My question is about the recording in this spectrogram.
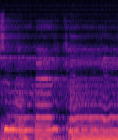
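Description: Live band music: a rock band playing on stage with guitar and held notes over a steady low end, the sound dipping briefly about a second and a quarter in.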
